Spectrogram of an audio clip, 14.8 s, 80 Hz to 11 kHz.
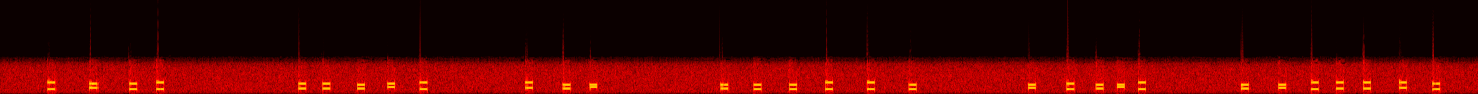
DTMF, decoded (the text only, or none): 3823 55403 94* 411331 724*3 4736692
